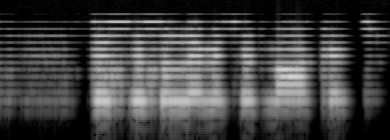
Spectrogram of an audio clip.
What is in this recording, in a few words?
deepfake CI simulated; deepfakes; hearing impaired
